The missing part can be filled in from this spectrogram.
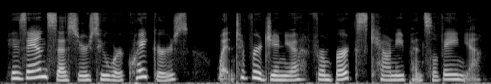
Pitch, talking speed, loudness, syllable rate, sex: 235 Hz, 145 wpm, -18 LUFS, 4.9 syllables/s, female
